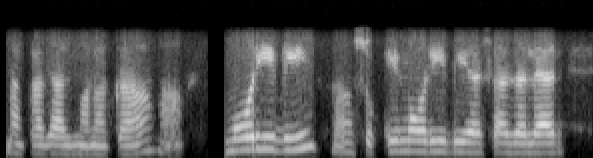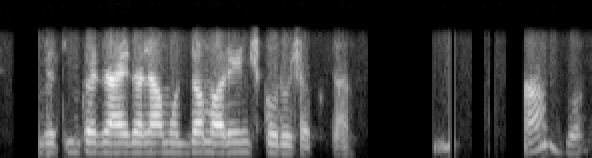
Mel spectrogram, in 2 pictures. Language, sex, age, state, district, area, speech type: Goan Konkani, female, 30-45, Goa, Bardez, rural, conversation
